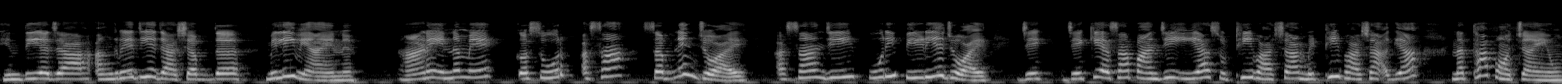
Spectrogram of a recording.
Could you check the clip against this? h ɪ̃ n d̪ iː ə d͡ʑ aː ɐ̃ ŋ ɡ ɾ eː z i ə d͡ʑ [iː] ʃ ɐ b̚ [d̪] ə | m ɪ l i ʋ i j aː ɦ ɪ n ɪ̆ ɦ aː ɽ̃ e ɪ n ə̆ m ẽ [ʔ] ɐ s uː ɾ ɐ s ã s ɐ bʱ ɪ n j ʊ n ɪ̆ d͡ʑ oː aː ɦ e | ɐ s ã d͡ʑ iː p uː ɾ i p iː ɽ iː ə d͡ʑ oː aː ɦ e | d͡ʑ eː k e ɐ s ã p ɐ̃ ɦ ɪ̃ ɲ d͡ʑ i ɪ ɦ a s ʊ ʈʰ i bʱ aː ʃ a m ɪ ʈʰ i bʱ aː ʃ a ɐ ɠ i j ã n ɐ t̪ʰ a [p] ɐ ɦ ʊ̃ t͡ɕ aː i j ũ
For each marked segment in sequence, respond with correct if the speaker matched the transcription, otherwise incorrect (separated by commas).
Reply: incorrect, correct, incorrect, correct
